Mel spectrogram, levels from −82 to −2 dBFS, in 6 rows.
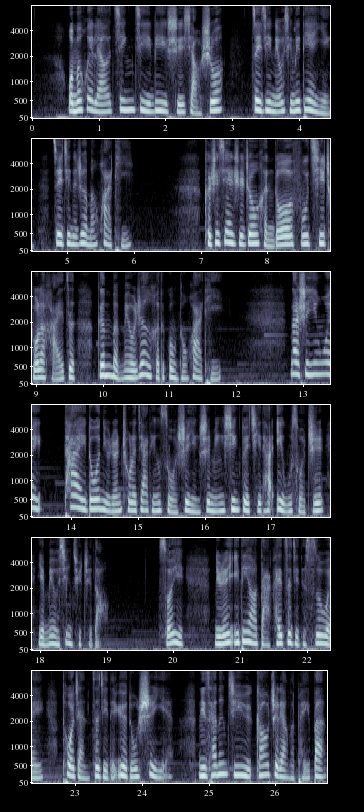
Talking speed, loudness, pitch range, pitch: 255 characters per minute, -20 LUFS, 195-240 Hz, 215 Hz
